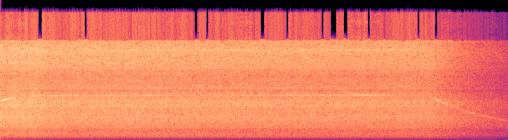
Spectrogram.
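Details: Vacuum cleaner with a different replacement motor swapped in after the first motor blew the fuse, wired without the fuse: loud steady high whine running evenly, then spinning down when switched off; sounds healthy, swap works.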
